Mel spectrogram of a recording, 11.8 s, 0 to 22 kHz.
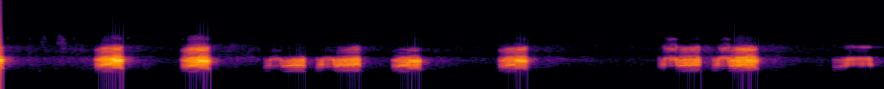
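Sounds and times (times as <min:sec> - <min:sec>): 
brown-necked raven croaking: 0:01.3 - 0:01.8, 0:02.4 - 0:02.9, 0:03.5 - 0:05.7, 0:06.6 - 0:07.2, 0:08.8 - 0:10.2, 0:11.1 - 0:11.7.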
